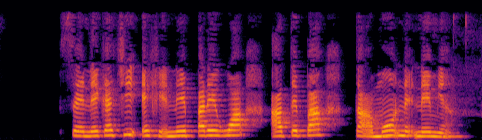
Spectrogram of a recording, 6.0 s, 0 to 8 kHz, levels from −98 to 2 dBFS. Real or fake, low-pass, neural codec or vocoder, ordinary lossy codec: real; 7.2 kHz; none; MP3, 64 kbps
